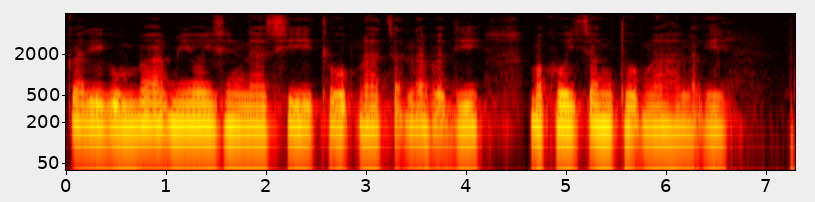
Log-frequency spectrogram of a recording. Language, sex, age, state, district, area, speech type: Manipuri, female, 45-60, Manipur, Churachandpur, urban, read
